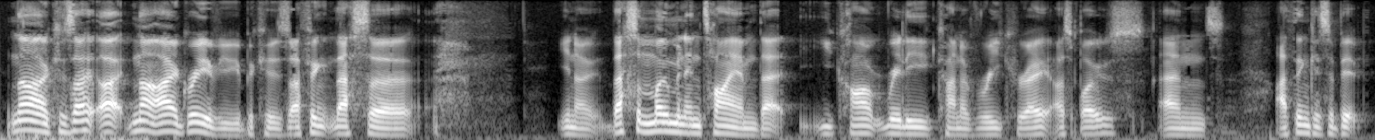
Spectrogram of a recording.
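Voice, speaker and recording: A man's voice: fairly low pitch, normal speed. A man with a London accent, talking casually in a slangy, conversational way. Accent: London British. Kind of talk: casual chat.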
